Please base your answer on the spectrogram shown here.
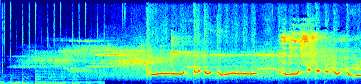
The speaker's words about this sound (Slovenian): V osebni, ptiči izkaznici pa ima zapisano ime Mali rumenonogi Martinec.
